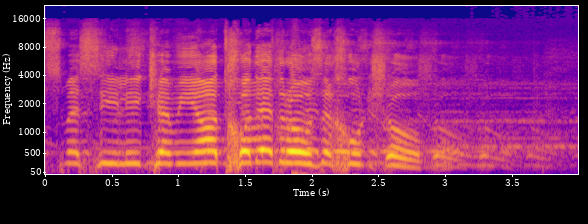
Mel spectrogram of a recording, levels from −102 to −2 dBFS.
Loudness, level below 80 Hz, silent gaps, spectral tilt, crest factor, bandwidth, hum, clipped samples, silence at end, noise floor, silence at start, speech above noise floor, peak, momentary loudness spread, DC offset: -16 LUFS; -58 dBFS; none; -3 dB/octave; 18 dB; 14.5 kHz; none; under 0.1%; 0.55 s; -43 dBFS; 0 s; 27 dB; 0 dBFS; 17 LU; under 0.1%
